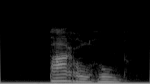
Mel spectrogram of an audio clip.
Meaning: a guinea fowl, any fowl of the family Numididae
- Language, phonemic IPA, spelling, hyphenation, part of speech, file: Dutch, /ˈpaː.rəlˌɦun/, parelhoen, pa‧rel‧hoen, noun, Nl-parelhoen.ogg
